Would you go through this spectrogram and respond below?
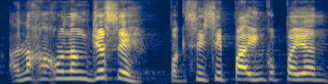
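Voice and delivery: high, loud, fearless boast; bold declaration. Retold or imitated. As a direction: declare it with bravado. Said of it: "sabi ko". (matapang na sigaw)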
